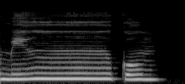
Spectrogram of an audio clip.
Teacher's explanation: نون ساکن کے بعد کاف آ رہا ہے تو یہاں پر اخفا ہوگا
